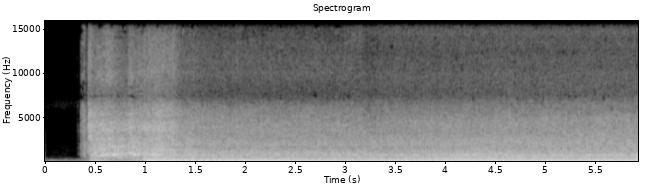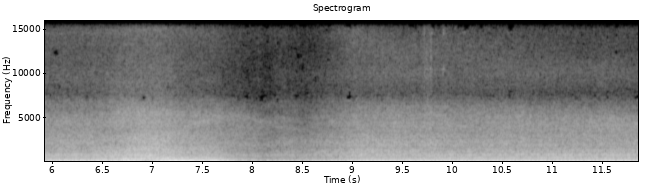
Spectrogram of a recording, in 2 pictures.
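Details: 1998 Dodge Ram 5.9L 24-valve Cummins with VP44 pump, during crank-no-start diagnosis, warming a component with heat gun: diesel catches right away, blips up around seven seconds, then settles to steady even idle clatter.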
